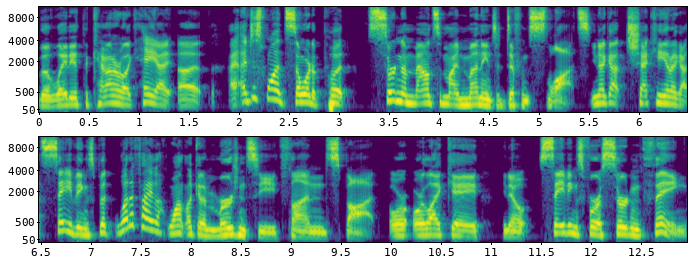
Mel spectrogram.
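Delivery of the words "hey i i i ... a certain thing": usual speaking voice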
